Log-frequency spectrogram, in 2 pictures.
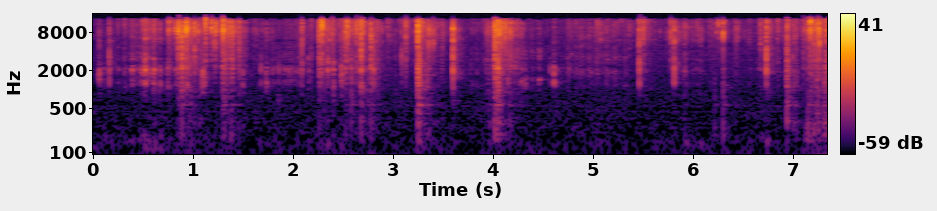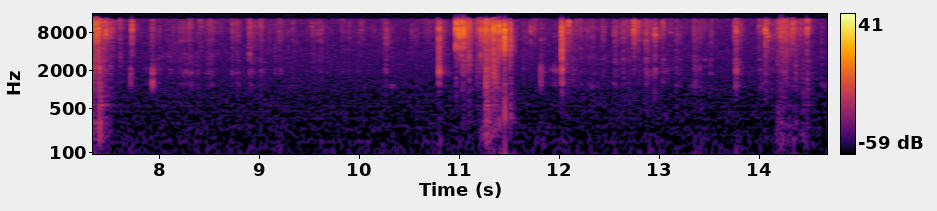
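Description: A solid oval bar of soap with a black coating and a green core is held in the hand and shaved with a box-cutter blade. Quiet, crisp scraping and crinkling strokes come in short bursts, some brighter and louder than others, over a steady low hum.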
